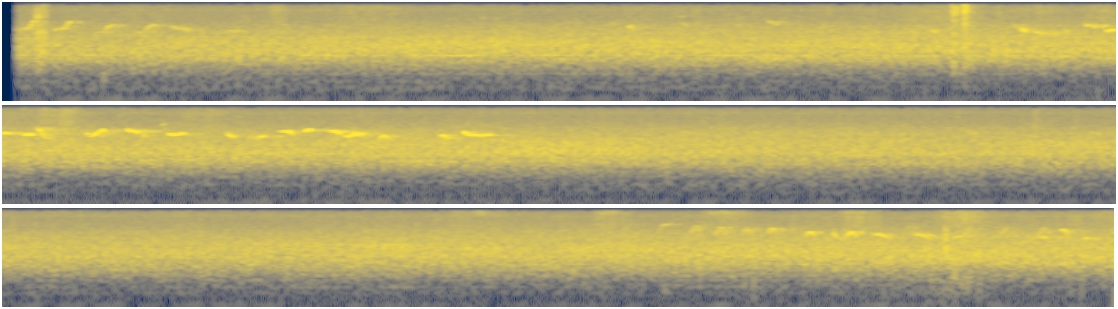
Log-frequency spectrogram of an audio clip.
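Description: Faint outdoor ambience: a steady wash of background noise with small birds chirping briefly near the start and in a run of quick chirps between about five and eight seconds in.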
